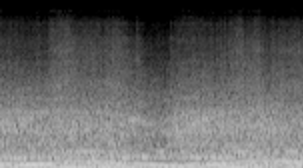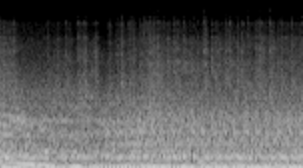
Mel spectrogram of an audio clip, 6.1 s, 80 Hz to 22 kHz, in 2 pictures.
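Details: 1970 Hough International H60 payloader, Detroit Diesel 3-71, loud steady diesel with whine bending with load as bucket works — hydraulic pump whining because fluid is way low; needs hydraulic fluid added.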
